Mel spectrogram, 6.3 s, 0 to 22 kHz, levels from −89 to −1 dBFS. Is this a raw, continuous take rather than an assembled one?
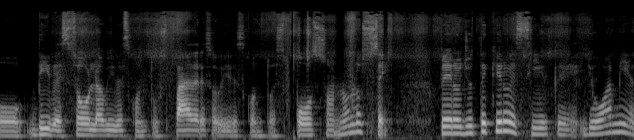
no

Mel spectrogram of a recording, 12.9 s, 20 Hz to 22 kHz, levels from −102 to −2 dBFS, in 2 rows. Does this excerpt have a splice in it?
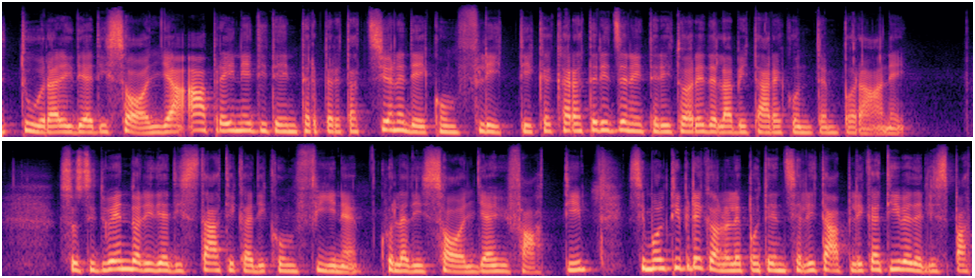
no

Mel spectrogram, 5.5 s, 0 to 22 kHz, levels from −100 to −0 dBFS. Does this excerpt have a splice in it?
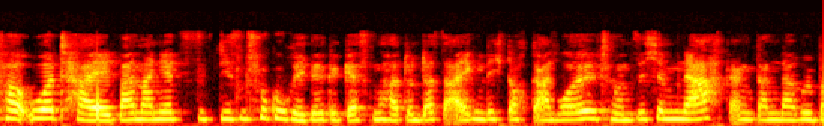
yes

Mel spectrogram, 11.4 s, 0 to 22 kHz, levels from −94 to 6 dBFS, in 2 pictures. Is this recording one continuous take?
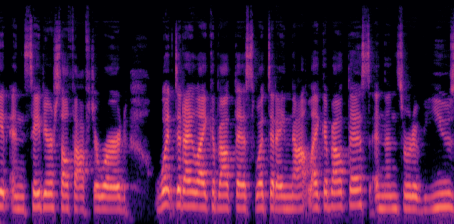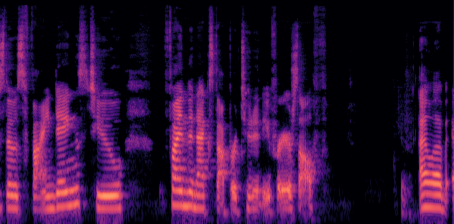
yes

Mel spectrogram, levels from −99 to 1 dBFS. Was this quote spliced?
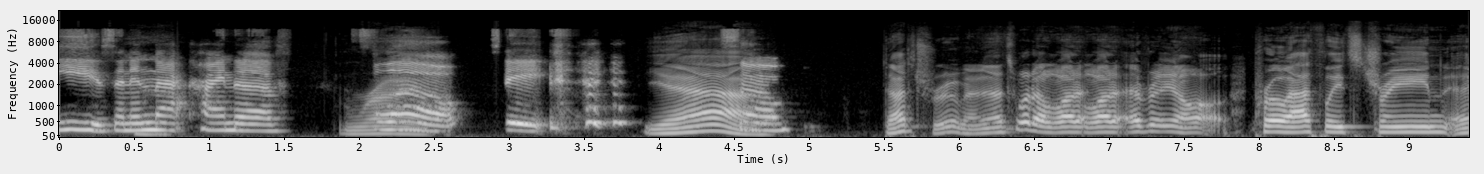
yes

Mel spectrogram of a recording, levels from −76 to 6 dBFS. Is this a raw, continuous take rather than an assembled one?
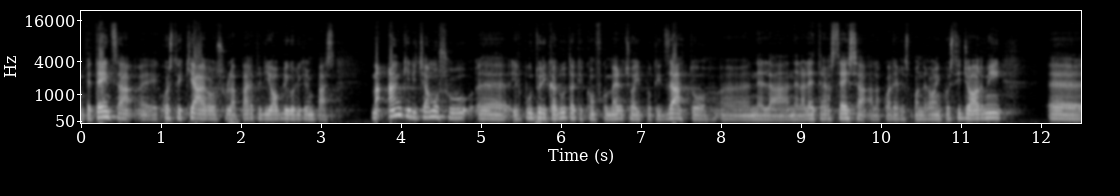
no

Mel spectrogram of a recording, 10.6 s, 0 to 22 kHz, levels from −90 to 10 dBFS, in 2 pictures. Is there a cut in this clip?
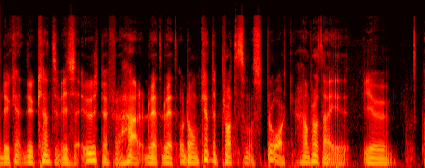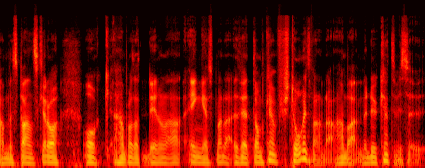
yes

